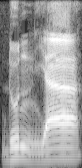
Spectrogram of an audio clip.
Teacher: Jangan didengungkan, dibaca pendek saja.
